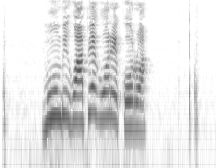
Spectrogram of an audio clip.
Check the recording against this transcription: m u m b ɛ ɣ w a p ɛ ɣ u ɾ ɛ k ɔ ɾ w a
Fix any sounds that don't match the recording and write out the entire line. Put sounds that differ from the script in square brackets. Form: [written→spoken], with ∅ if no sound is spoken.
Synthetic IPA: m u m b [ɛ→i] ɣ w a p ɛ ɣ [u→ɔ] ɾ ɛ k ɔ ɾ w a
